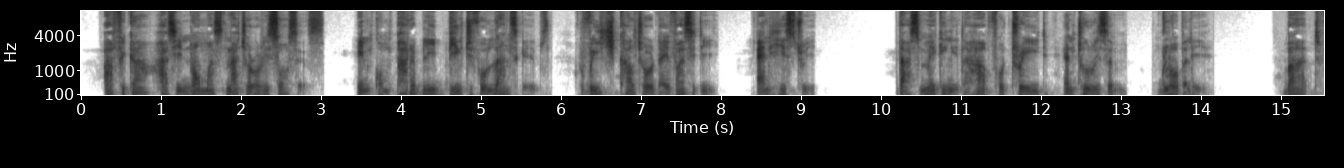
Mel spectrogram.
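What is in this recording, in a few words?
Afrikaans, English, male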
